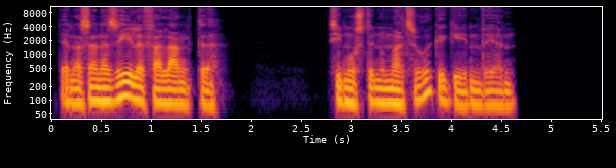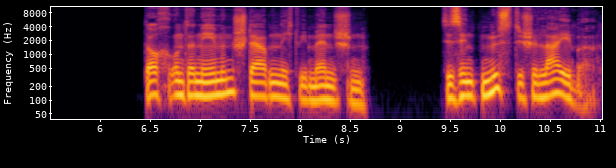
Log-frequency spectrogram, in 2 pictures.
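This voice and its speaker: Guy narrating a radio play, lowish voice, dry close sound, slow ironic delivery. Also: darkish tone, dry recording. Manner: measured, ironic storytelling with deliberate pauses. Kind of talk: literary radio drama narration.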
